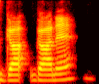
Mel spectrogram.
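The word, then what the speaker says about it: 金: So your job is to remember this is pronounced as gane from kane, because theoretically you know this kanji. So I just want to let you know, rendaku on it.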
